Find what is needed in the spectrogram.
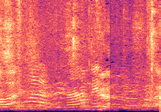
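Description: Several people talking at once: overlapping speech and chatter.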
